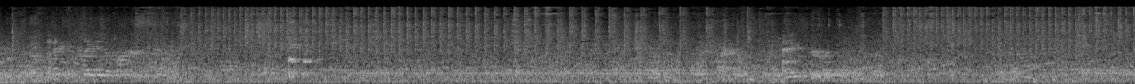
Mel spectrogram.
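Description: A crowd of adults murmurs and chatters in the background.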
